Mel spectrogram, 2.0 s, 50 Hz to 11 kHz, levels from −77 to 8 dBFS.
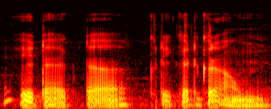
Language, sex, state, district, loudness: Bengali, male, Tripura, West Tripura, -19 LUFS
